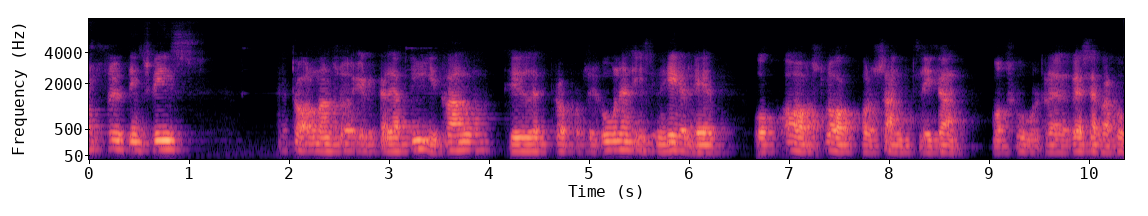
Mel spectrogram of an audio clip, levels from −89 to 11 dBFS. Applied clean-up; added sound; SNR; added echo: neural mask model DeepFilterNet 3.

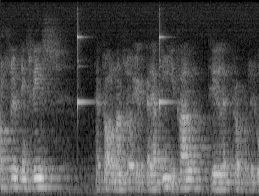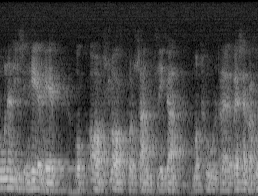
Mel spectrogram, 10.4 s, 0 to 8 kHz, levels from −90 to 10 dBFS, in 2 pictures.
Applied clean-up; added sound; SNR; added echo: none; Marimba, xylophone; 12 dB; reverberation time 0.9 s.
